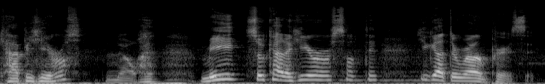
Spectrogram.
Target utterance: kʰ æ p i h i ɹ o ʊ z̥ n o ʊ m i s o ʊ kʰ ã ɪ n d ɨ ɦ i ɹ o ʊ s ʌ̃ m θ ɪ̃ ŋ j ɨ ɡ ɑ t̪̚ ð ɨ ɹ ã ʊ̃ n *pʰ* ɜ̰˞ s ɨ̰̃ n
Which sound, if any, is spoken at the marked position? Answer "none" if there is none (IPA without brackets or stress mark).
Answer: pʰ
